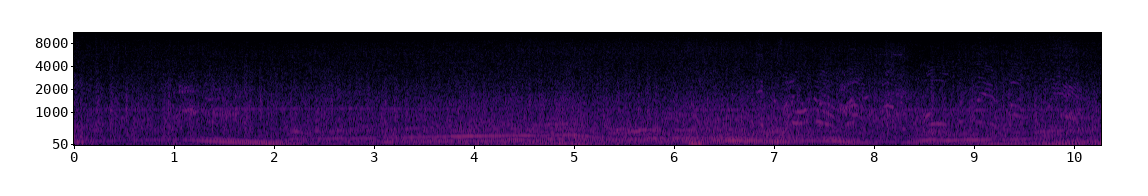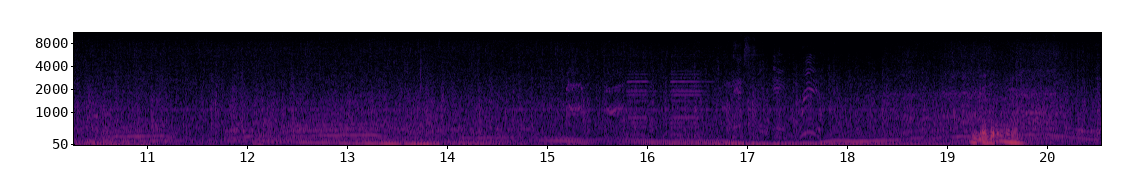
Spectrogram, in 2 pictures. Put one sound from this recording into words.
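A car engine revs up and down repeatedly as it speeds along, shifting gears.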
